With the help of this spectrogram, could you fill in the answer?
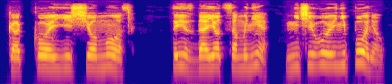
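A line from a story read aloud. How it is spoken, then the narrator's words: Through gritted teeth. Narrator (Russian): процедил Арей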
